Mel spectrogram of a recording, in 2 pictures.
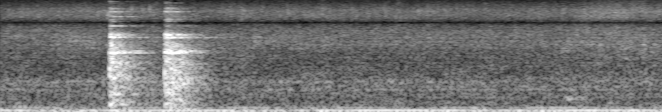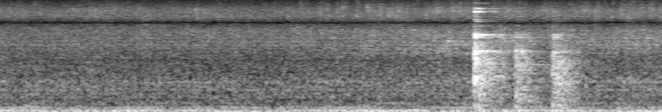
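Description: Scallops searing in a very hot pan, giving a steady broadband sizzle with a few brief clinks of a pan or utensil near the start and end, no talking.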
